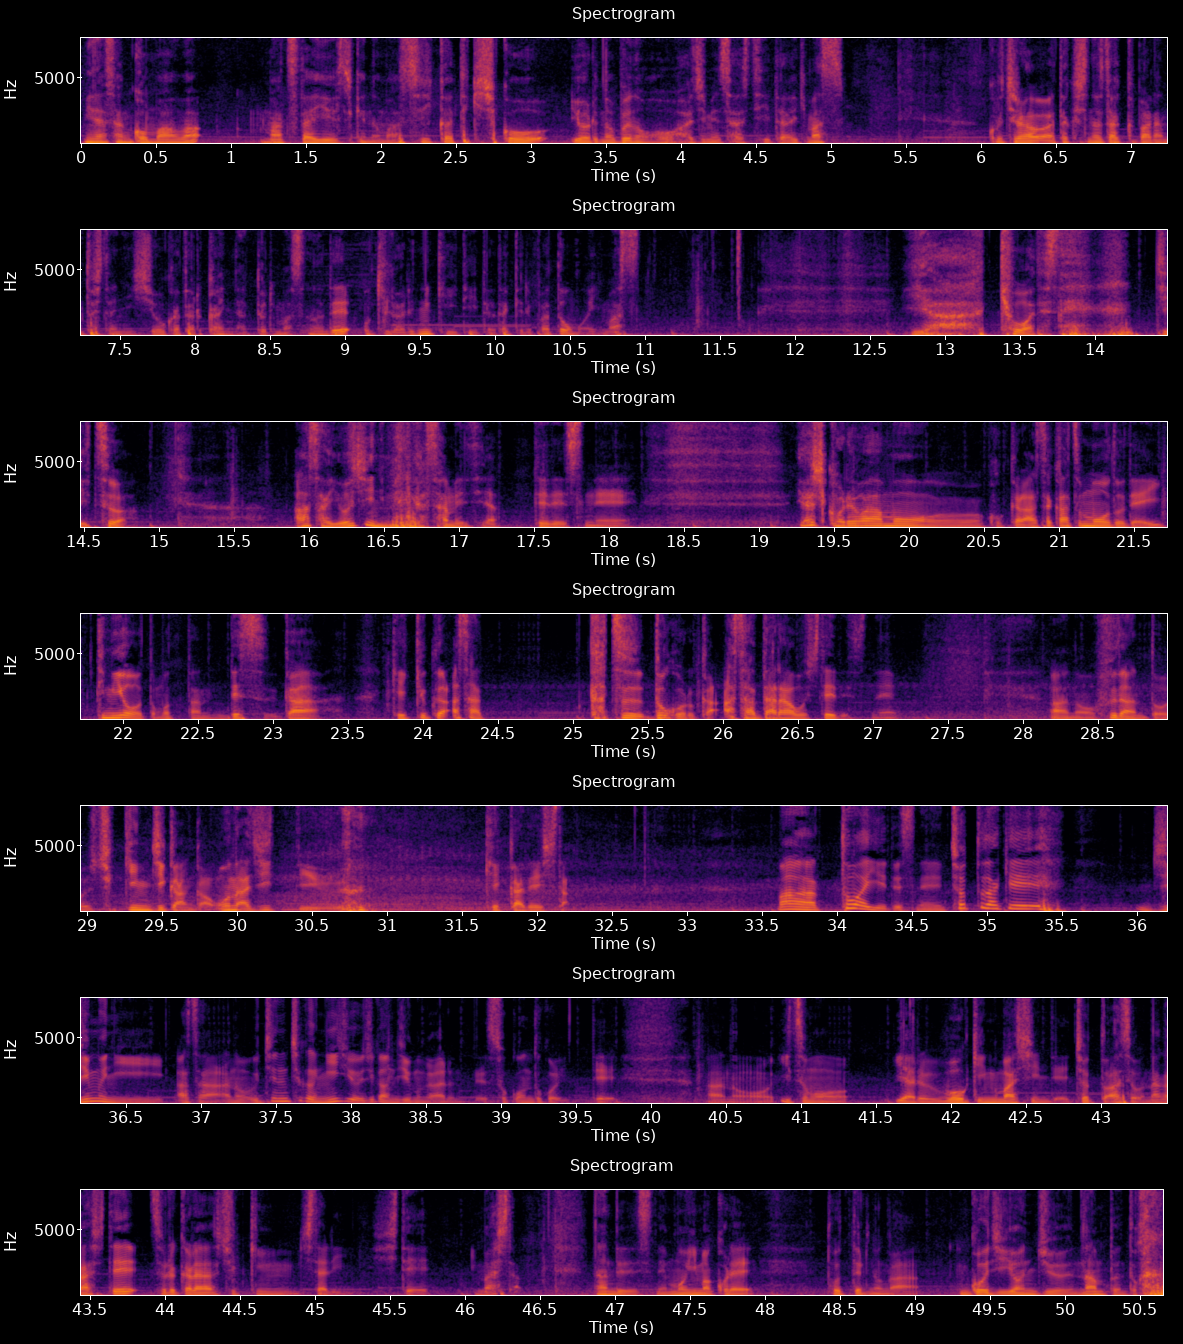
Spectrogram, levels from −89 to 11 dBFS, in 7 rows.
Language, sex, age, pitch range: Japanese, male, 20-39, 95-140 Hz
